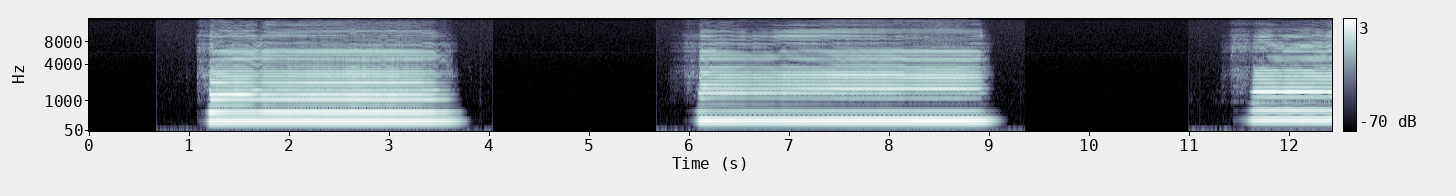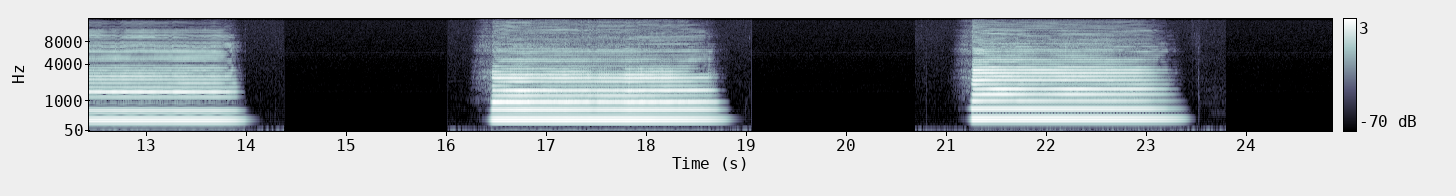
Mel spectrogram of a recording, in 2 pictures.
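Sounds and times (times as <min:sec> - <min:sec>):
alto saxophone notes without vibrato from C4 to B4: 0:01.1 - 0:03.8, 0:06.0 - 0:09.2, 0:11.5 - 0:14.1, 0:16.4 - 0:18.9, 0:21.2 - 0:23.5.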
